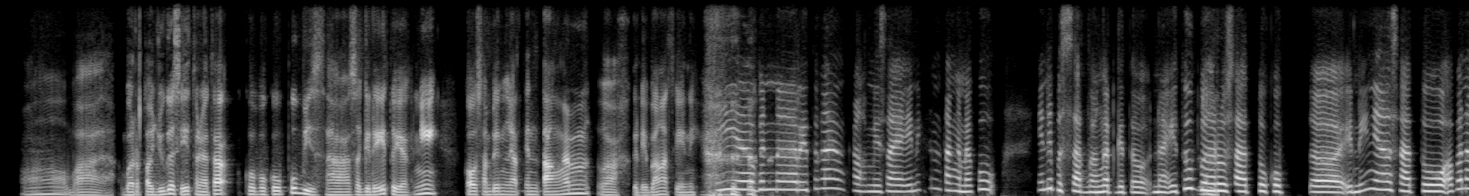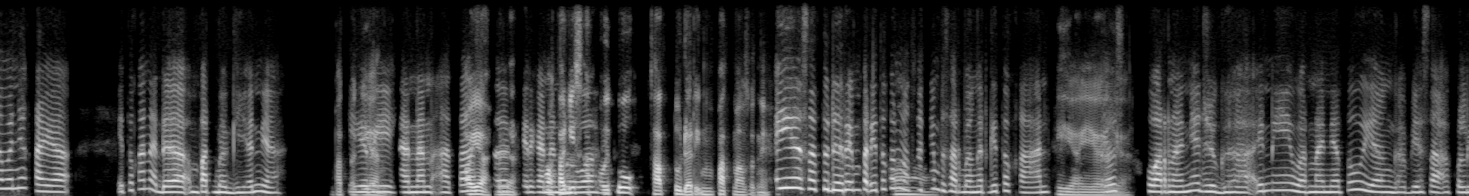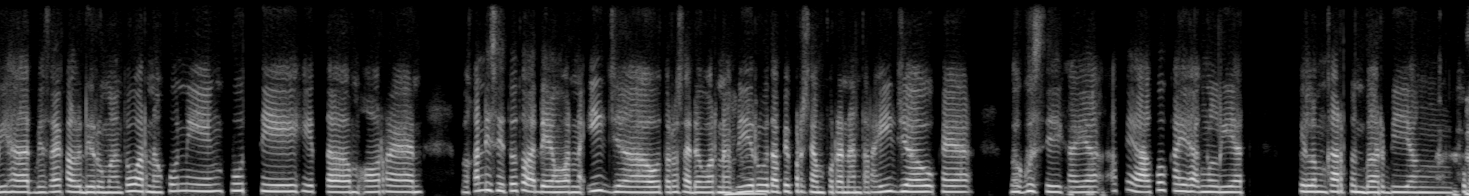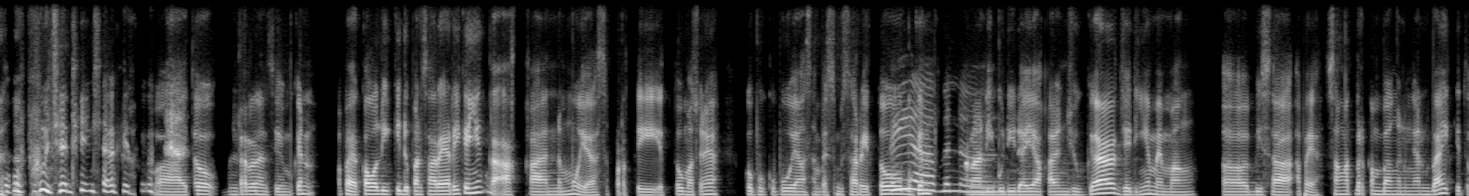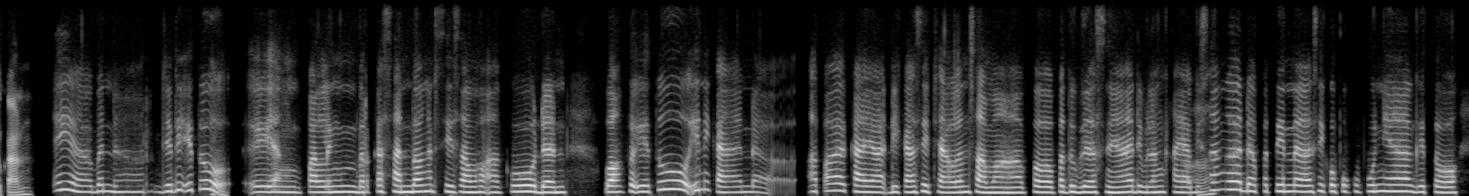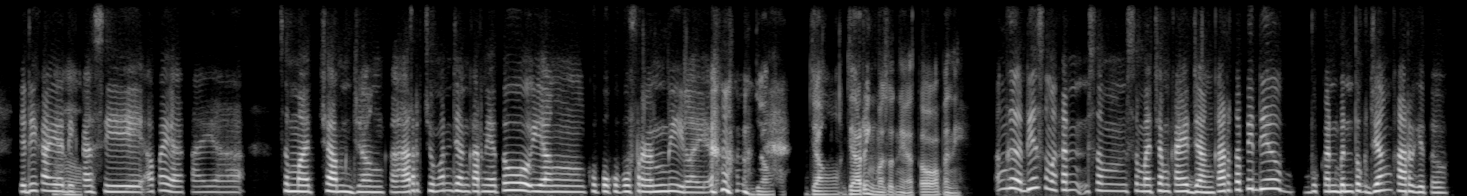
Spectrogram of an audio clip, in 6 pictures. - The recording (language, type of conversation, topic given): Indonesian, podcast, Mengapa menurutmu orang perlu meluangkan waktu sendiri di alam?
- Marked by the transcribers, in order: chuckle; chuckle; laughing while speaking: "kupu-kupu jadinya gitu"; in English: "challenge"; in English: "friendly-lah"; chuckle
